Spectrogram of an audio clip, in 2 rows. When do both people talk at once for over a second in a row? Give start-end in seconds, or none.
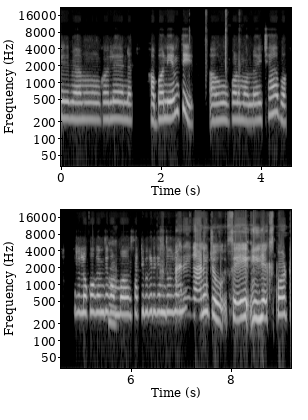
none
